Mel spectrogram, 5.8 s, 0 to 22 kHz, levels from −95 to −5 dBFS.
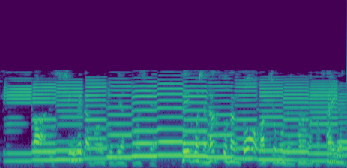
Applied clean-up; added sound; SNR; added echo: classical method Wiener filter.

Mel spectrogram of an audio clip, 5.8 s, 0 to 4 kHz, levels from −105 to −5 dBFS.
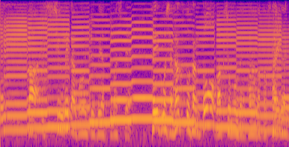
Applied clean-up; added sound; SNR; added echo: none; Wind instrument, woodwind instrument; -3 dB; none.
